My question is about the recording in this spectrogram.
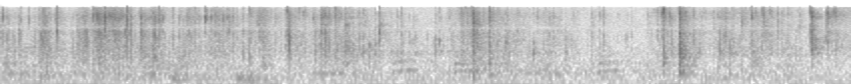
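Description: Thin clear plastic zip-lock bag crinkling as it is handled and a brooch is slid out of it, with a couple of sharper crackles in the second half.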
